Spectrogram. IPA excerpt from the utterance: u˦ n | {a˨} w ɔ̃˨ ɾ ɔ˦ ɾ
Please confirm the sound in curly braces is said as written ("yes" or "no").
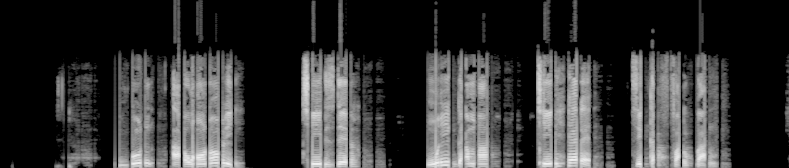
yes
